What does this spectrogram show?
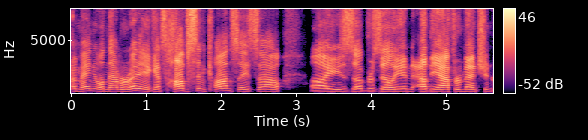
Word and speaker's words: Robson: Emmanuel Navarrete against Robson Conceição. He's Brazilian. The aforementioned Rob, the R at the beginning is pronounced like H-ish.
